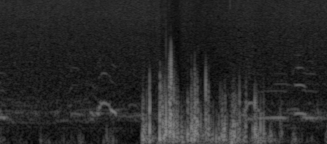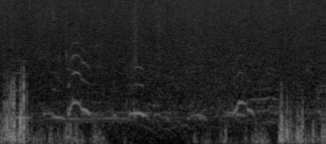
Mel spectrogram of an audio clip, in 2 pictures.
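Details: Many Tundra swans gathered at Pocosin Lakes National Wildlife Refuge, Pungo Unit, during waterfowl migration: a dense chorus of overlapping mellow honking and whooping calls, some with rising inflections, broken by low rumbling thumps.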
